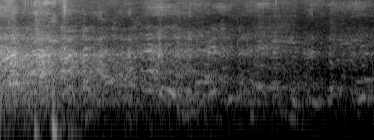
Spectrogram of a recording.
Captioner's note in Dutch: gelach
